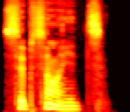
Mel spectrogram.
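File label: "subsides", British English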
